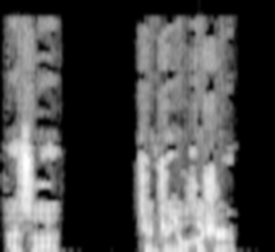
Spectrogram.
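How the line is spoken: Weary, deep voice. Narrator (Chinese): 李二这脸上满是疲惫 沉声问道

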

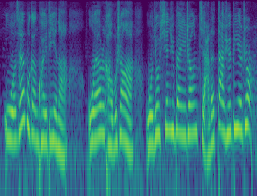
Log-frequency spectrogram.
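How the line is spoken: Indignant loud protest. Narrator (Chinese): 我小妹一听啊就不干了，嚷嚷着说

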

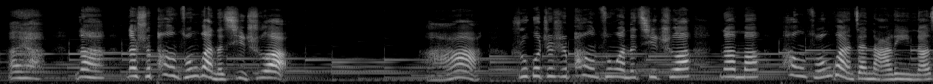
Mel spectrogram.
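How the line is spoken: Disdainful. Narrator (Chinese): 斯卡夫，萨姆逊还是不屑地说

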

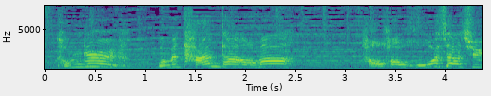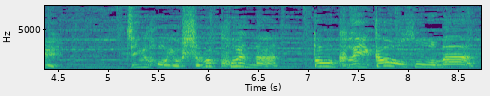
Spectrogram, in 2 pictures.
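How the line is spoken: Shouting through loudspeaker. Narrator (Chinese): 沈聪继续用高音喇叭喊着

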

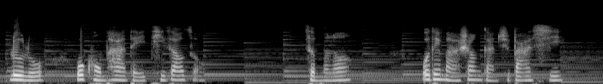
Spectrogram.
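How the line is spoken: Soft, gentle voice. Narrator (Chinese): 轻声地说

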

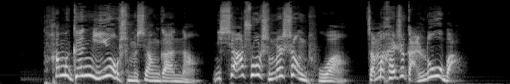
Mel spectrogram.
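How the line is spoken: Angry shouting. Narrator (Chinese): 斯特列米亚尼科夫不知道为什么发起脾气来，喊道

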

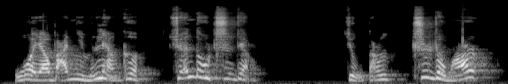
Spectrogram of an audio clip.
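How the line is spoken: Monster's roar. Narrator (Chinese): 怪兽咆哮道

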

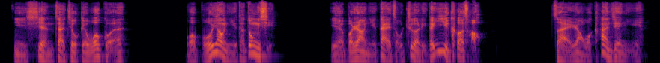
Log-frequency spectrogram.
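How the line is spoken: Cold. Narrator (Chinese): 托尔木冷冷的说

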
